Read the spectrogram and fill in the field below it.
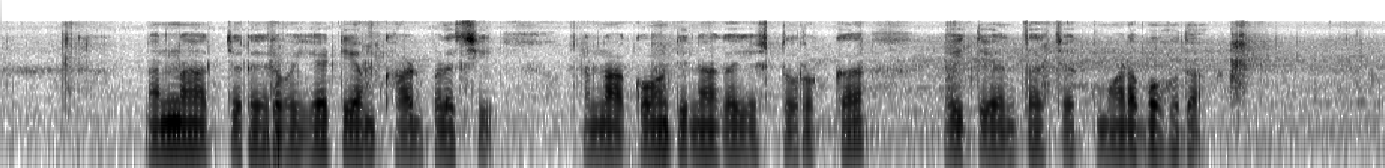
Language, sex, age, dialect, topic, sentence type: Kannada, male, 51-55, Central, banking, question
